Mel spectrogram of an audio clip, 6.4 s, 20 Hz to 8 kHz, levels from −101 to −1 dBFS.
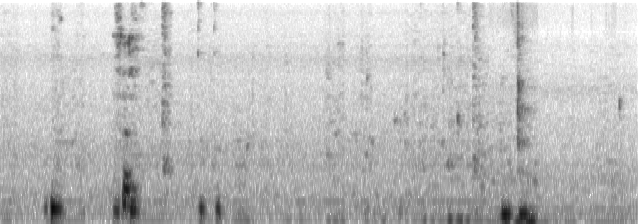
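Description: From 4.90 s to the end, the speech slows to two-thirds speed and drops about 7 semitones: a wrong sample rate, audio captured at a rate consistent with 24 kHz but played as if 16 kHz. On a spectrogram, harmonics compress downward and stretch in time.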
